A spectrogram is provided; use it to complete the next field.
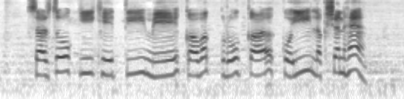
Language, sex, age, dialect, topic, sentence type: Hindi, female, 25-30, Marwari Dhudhari, agriculture, question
